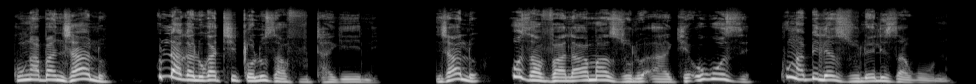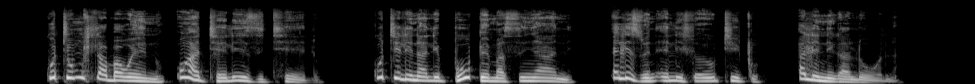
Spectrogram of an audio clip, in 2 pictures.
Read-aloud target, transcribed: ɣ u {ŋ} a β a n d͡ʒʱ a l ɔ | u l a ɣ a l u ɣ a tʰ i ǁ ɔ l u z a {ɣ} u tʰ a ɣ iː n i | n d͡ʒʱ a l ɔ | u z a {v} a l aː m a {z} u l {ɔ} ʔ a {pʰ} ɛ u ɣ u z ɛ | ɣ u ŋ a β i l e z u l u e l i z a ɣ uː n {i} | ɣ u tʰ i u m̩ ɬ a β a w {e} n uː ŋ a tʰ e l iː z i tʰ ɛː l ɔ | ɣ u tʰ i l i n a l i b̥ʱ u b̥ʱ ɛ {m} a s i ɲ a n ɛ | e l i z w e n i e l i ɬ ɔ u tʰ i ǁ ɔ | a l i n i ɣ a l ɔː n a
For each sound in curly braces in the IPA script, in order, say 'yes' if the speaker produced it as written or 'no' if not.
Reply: yes, no, yes, yes, no, no, no, yes, yes

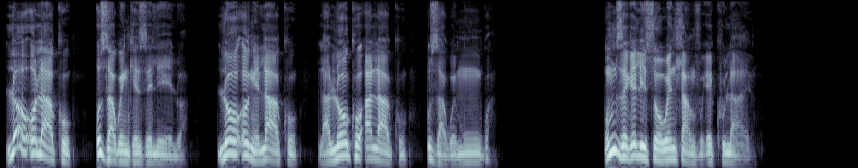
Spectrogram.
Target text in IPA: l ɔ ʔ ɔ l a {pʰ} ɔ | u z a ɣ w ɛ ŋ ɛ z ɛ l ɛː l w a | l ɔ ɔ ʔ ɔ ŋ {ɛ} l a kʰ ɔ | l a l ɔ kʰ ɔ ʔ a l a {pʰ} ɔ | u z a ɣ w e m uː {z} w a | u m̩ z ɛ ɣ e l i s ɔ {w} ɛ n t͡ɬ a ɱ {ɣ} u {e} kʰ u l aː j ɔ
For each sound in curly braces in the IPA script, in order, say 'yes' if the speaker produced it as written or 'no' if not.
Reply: no, yes, no, no, yes, no, yes

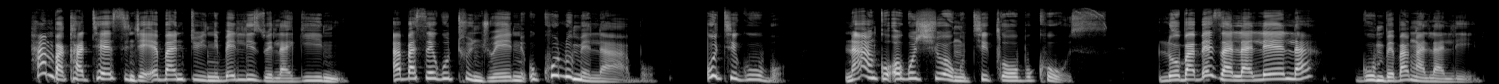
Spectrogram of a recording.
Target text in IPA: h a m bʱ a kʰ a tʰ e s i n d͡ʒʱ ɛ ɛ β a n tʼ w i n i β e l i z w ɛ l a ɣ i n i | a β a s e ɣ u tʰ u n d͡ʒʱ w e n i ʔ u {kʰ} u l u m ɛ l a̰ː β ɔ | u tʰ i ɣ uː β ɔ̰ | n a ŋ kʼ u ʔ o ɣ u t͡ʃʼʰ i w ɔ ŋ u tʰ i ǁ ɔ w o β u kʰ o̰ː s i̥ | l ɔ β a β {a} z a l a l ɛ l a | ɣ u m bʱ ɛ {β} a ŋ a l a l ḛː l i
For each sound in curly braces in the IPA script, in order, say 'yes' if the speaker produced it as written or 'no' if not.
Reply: yes, no, yes

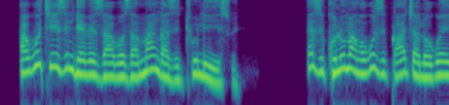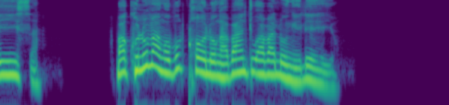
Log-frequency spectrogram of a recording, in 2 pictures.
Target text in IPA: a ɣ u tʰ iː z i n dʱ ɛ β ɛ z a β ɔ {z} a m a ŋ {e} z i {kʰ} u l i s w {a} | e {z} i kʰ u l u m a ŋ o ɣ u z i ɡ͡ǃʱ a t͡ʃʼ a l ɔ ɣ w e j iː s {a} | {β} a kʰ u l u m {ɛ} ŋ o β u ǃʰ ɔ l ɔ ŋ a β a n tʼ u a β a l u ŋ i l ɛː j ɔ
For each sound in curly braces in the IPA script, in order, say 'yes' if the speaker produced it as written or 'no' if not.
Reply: yes, no, no, no, yes, yes, yes, no

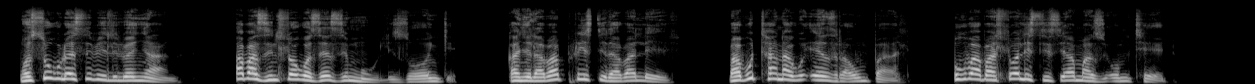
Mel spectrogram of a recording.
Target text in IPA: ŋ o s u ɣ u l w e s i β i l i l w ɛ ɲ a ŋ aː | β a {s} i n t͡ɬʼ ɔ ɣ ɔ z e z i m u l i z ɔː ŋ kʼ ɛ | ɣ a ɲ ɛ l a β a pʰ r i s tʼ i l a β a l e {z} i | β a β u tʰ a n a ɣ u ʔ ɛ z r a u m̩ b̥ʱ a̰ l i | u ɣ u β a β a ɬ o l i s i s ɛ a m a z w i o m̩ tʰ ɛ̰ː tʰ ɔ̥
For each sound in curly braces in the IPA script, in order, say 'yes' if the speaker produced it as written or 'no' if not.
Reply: no, no

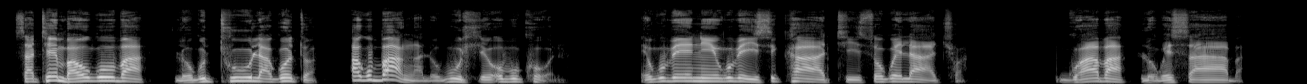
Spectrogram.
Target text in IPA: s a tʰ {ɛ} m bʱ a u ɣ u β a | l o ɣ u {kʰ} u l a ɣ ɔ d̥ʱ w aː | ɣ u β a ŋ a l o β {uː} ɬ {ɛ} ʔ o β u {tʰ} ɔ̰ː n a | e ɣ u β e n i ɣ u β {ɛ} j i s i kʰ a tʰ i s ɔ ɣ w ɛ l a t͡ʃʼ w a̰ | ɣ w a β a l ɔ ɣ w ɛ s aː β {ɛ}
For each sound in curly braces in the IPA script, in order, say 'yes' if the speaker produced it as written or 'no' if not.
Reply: yes, no, no, yes, no, yes, no

